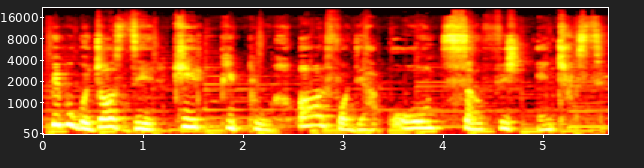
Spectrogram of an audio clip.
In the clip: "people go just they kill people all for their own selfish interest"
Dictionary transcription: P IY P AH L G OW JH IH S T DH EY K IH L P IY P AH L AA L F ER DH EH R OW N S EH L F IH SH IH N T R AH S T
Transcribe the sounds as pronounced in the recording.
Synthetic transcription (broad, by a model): P IY P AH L G OW JH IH S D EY K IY L P IY P AH L AA L F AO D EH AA OW N S EH L F IH SH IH N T R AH S T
